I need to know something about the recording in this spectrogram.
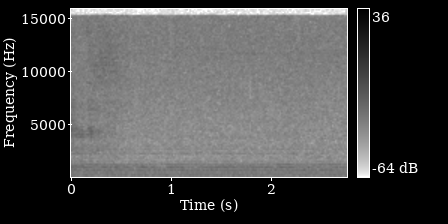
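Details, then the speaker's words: Commodore 64 Lt. Kernal hard drive, first power-up in 20–30 years: only a faint steady fan hum with a few tones, no spin-up whine or head seeks, while the drive LED flashes. The drive may not be spinning; stiction is suspected. "what sounds like a cooling fan and the drive is flashing one two three and then a bunch of little flashes i'm not sure if the drive itself is spinning let me just have a listen my gut tells me what i'm hearing is the fan"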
